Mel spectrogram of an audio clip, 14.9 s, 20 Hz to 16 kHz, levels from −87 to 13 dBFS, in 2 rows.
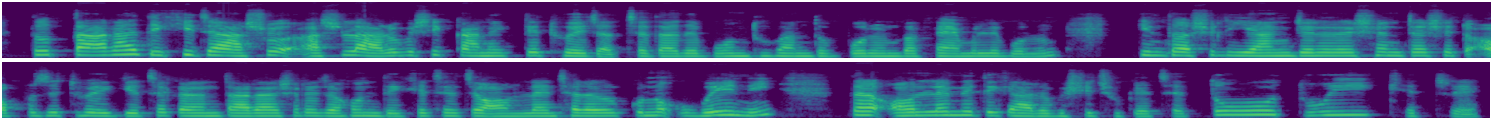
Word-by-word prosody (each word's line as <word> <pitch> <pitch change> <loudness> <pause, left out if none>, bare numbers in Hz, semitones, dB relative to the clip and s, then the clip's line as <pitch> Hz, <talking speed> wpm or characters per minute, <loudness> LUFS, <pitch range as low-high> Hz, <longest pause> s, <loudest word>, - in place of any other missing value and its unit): তো - - 0 0.2
তারা 240 +2 +7
দেখি 235 +2 +1
যে - - +5
আস 190 0 -2 0.3
আসলে 225 +6 +1
আরো 180 +3 +2
বেশি 225 +3 -2
কানেক্টেড 195 +1 0
হয়ে 180 -2 +2
যাচ্ছে। 150 +5 -2
তাদের 175 +1 0
বন্ধু-বান্ধব 180 -1 -3
বলুন 175 0 -1
বা 175 - 0
ফ্যামিলি 175 0 0
বলুন। 165 +3 -6 0.4
কিন্তু 230 -2 -3
আসলে 215 +1 -5
ইয়াং 195 -1 +4
জেনারেশনটা 205 +1 0
সেটা 210 -1 -5
opposite 205 +2 -7
হয়ে 195 -2 +1
গিয়েছে। 185 +2 -2
কারণ 190 -1 +2
তারা 185 0 +4
আসলে 200 +1 -4
যখন 195 +2 -2
দেখেছে 190 +3 -5
যে 190 - +3
অনলাইন 180 +1 -1
ছাড়া 195 -1 +4
ওর 195 - -2
কোন 210 0 -1 0.2
ওয়ে 215 +5 +3
নে, 210 - -1
ই - - -8 0.4
তারা 240 -1 +7 0.2
অনলাইনের 230 +2 +2
দিকে 210 -1 0
আরও 175 0 -2
বেশি 175 +2 -6
ঝুঁকেছে। 165 -1 -8 0.2
তো 255 - +1 0.4
২ 235 +4 -3 0.3
ক্ষেত্রে 180 -2 -10
195 Hz, 190 wpm, -17 LUFS, 180-210 Hz, 0.4 s, তারা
